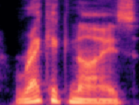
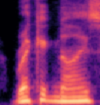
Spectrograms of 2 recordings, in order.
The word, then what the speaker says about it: recognize: Wrong. Recognize stressing the first syllable. Right. Recognize stressing the second syllable. A frequent error is placing the beat too early. Try saying cognize. Feel how that rhythmic repositioning immediately makes the word sound correct and effortless.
